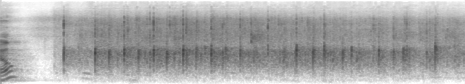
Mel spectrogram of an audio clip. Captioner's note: audience applauds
